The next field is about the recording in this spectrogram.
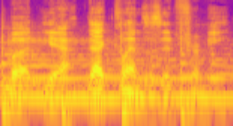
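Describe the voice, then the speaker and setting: A man's voice: low-pitched, moderate pace, loud music behind the voice. A man hosting a live stream in casual, playful commentary, chatting to viewers in slangy phrases that he often repeats.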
